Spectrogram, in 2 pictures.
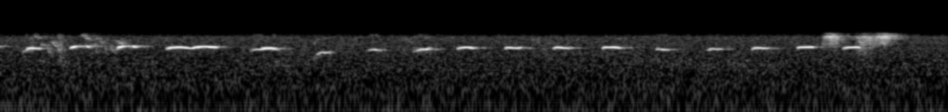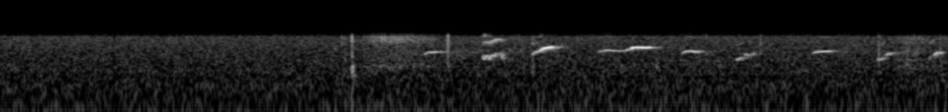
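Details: Male cockatiel singing indoors to two other cockatiels: a run of clear whistled notes repeated about four per second, a pause, then more varied rising and falling whistles.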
